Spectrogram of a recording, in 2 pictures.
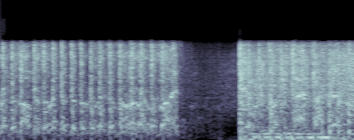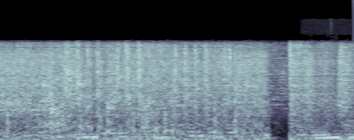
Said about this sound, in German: klingt halt wie Death Metal.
